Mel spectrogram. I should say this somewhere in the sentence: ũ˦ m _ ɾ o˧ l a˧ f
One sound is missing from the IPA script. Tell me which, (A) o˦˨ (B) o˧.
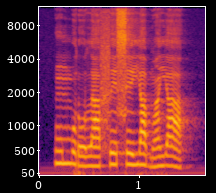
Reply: A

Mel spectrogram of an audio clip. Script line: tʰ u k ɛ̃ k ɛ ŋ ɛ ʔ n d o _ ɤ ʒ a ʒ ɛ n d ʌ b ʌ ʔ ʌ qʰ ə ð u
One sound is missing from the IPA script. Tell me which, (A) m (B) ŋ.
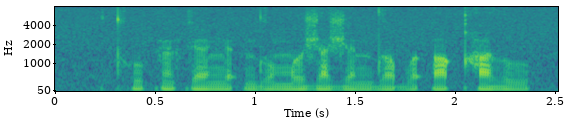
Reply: A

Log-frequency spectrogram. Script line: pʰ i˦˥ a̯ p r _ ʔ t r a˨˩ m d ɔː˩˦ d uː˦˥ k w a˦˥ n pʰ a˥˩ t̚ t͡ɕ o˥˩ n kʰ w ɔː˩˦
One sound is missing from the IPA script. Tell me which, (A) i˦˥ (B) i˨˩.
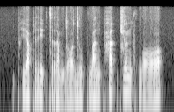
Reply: A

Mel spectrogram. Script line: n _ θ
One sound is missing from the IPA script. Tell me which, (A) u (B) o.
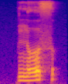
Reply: B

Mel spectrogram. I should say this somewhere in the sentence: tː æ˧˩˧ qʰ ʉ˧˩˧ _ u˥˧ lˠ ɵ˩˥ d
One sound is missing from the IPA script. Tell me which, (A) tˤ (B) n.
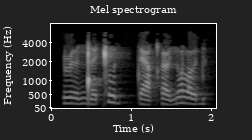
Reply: B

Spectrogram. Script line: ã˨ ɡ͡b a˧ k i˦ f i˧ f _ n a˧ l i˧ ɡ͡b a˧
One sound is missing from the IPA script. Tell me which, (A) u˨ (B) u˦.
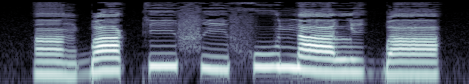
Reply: B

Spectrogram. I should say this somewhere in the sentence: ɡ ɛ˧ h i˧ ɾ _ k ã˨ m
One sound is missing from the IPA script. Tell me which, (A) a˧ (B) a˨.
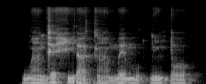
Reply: B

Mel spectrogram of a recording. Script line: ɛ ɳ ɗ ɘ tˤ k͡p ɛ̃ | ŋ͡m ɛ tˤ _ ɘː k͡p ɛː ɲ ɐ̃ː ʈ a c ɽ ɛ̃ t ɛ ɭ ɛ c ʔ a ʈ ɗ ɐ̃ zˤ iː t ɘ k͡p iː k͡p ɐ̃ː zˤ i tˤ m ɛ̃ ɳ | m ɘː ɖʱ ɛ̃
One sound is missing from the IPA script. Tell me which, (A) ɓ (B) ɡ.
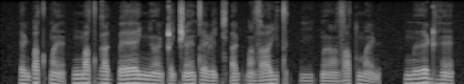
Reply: B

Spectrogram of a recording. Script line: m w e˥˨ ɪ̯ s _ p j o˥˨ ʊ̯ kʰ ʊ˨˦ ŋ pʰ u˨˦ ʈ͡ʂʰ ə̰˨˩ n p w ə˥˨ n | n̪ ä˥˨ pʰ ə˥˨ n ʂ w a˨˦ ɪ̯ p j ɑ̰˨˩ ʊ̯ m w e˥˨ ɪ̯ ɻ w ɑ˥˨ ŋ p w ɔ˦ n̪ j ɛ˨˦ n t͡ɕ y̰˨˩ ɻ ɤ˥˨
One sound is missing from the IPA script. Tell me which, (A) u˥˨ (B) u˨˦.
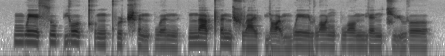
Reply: A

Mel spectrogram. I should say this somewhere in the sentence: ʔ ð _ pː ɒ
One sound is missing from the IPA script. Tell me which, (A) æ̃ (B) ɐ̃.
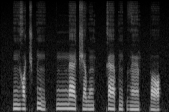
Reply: A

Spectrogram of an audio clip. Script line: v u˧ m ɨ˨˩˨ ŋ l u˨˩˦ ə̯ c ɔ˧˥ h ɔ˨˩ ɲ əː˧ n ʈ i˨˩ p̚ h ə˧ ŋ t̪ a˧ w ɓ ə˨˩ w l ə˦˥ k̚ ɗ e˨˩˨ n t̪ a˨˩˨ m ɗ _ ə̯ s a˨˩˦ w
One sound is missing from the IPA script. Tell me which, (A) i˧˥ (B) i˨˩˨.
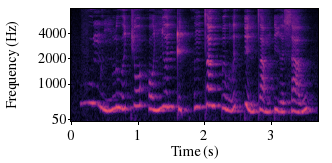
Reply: B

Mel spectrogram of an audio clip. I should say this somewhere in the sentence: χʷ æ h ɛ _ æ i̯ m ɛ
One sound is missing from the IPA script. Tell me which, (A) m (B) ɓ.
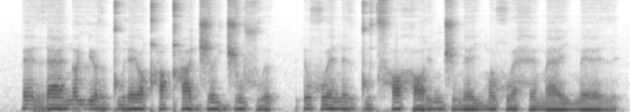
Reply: A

